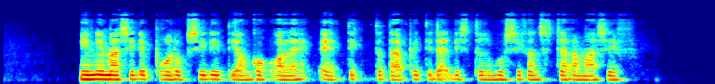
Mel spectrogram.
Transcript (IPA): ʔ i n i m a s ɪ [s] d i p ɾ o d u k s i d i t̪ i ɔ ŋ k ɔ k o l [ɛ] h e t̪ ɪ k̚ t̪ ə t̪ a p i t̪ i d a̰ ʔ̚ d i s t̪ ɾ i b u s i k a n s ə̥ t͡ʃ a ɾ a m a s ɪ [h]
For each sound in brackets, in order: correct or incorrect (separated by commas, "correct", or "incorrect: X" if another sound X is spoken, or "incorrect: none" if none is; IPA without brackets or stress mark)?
incorrect: h, correct, incorrect: f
